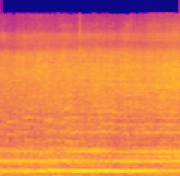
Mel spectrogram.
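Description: Several autocross cars' engines running hard on a dirt track, a steady high-revving drone with a slight swell about half a second in.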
